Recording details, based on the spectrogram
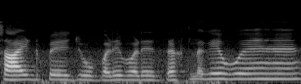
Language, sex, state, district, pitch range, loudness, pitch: Hindi, female, Punjab, Kapurthala, 205-250 Hz, -23 LUFS, 215 Hz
